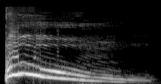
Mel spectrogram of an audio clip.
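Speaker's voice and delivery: triumphant boom. Real, not acted. Triumphant exclamation.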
